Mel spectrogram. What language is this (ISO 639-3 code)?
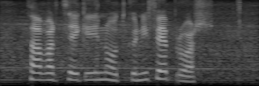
isl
